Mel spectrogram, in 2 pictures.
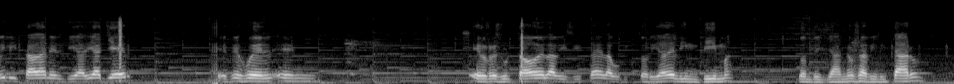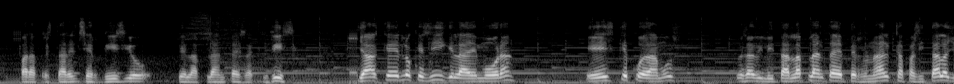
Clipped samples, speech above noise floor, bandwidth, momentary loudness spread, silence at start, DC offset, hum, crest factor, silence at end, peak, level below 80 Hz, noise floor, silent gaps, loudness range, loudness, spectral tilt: under 0.1%; 23 dB; 9.2 kHz; 13 LU; 0 s; under 0.1%; none; 16 dB; 0 s; -2 dBFS; -46 dBFS; -41 dBFS; none; 4 LU; -19 LUFS; -7 dB/octave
